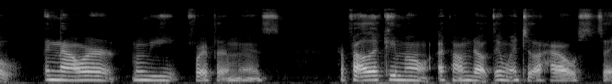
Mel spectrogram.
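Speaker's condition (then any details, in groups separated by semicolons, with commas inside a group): Cerebral palsy; affects walking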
